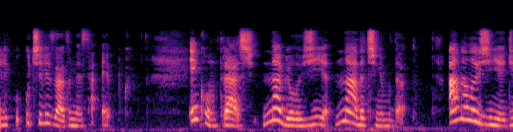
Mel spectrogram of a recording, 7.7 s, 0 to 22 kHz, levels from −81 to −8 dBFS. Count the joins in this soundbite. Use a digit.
2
